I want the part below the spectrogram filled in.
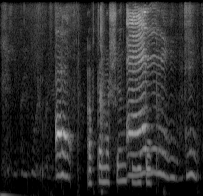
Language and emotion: Russian, neutral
